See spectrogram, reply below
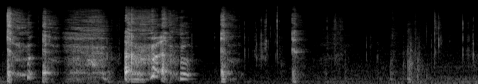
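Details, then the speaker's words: A run of about six harsh, loose coughs from a child who says they are getting sick, some drawn out with throat clearing, fading to quiet room noise. "I am getting sick got a cough coming there's a cough coming and I best be ready when she does"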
